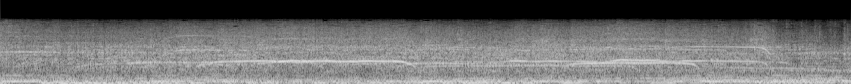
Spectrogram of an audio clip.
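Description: Rock band playing live and loud, with electric guitar over a full band; a long held melody line steps between a few notes.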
